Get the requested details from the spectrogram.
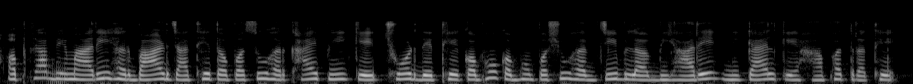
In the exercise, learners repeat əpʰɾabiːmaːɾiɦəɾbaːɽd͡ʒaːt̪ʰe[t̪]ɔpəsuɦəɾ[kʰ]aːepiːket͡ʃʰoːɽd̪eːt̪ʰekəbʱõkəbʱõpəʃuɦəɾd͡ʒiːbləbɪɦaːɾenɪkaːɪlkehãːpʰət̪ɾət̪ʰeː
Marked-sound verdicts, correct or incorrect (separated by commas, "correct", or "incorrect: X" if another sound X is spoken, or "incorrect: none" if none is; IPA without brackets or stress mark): correct, correct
